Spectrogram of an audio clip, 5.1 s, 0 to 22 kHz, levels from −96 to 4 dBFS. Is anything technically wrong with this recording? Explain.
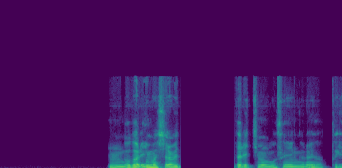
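Yes, there is a playback stall from 2.71 to 3.52 s. The player likely ran short of data or had its thread blocked, so output stopped feeding the device. The speech cuts off mid-flow into about 0.81 s of silence before it resumes.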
